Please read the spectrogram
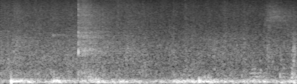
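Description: Many bare feet moving, stepping and stamping together on a sprung wooden sports-hall floor: a continuous, uneven low rumble of footfalls and thuds, with a brief hiss about a second in.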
